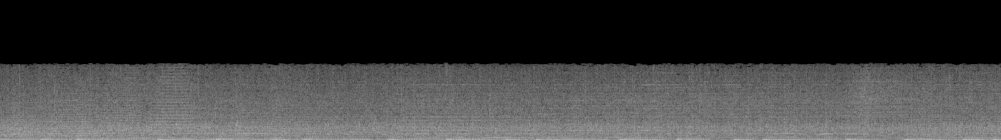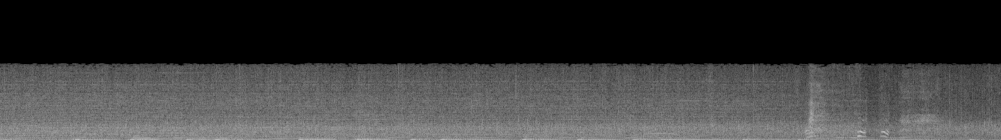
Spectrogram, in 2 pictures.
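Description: Orchestra playing steady walk-up music over continuous applause from a large audience as the winner is announced.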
